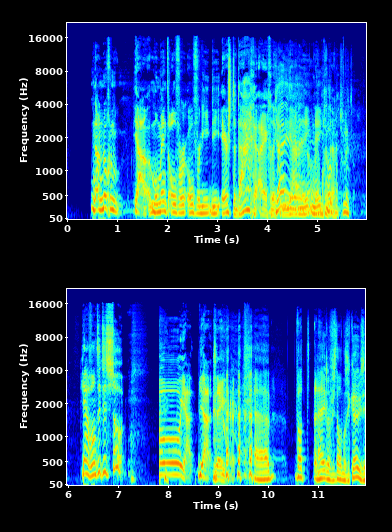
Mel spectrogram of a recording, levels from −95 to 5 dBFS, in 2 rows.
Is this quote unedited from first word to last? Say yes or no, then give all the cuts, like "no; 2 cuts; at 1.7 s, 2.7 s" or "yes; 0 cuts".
no; 2 cuts; at 7.8 s, 9.7 s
